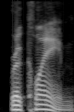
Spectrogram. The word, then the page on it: reclaim: American English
